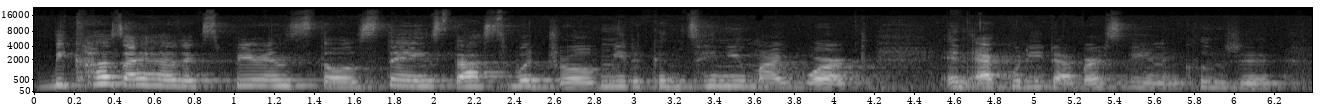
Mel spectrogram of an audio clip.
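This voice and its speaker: A neurologist from the Bahamas, this woman talks a little fast in a dark, medium-pitched voice. On a luncheon panel in an event hall, she gives an earnest, emphatic answer and laughs often.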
